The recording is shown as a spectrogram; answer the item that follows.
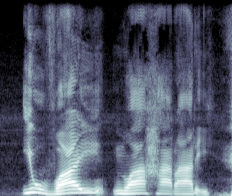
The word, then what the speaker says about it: Harari: Me ajuda aí com essa pronúncia, tá? É o E e Il vai no Harari.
